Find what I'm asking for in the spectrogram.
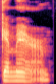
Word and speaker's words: gemer: Okay, and in the Hebrew it is pronounced gemer, and it means to complete.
